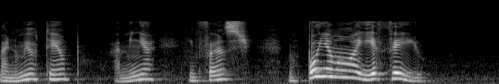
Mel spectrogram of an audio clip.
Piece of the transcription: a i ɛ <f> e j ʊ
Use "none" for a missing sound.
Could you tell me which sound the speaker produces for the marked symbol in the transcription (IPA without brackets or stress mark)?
f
